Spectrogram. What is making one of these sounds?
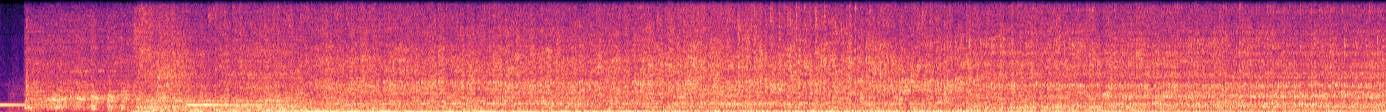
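A car engine starts and idles with a steady rumble.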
